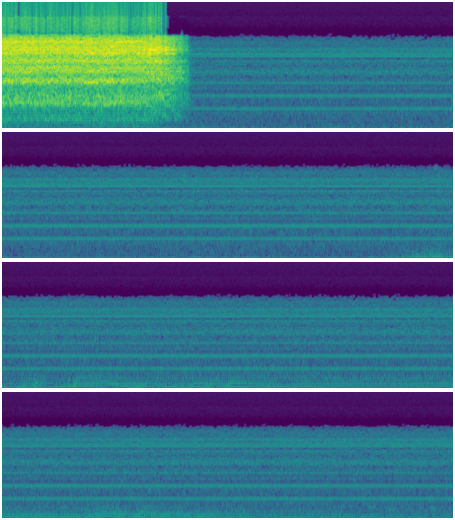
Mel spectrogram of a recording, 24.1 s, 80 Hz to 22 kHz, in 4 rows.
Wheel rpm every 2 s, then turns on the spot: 220, 20, 0, 0, 0, 0, 0, 0, 0, 0, 0, 0.
none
